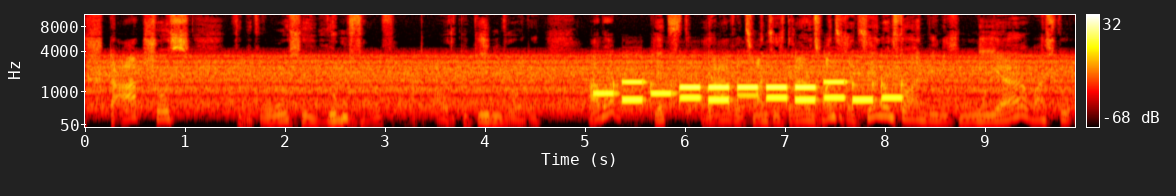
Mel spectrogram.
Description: DTMF, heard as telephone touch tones, dialled by machine, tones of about 210 ms, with speech in German. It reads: 03041741625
